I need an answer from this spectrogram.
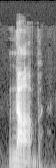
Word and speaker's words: knob: If you see a line over a letter, that would be denoting a silent letter, almost like K in the word knob, K-N-O-B.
